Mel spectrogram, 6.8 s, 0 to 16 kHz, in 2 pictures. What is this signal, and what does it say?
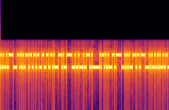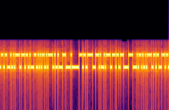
RTTY, about 45.45 baud. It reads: FOR LIGHT-DUTY OFFICE USE. THE MODEL
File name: fsk850 / teletype-corp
